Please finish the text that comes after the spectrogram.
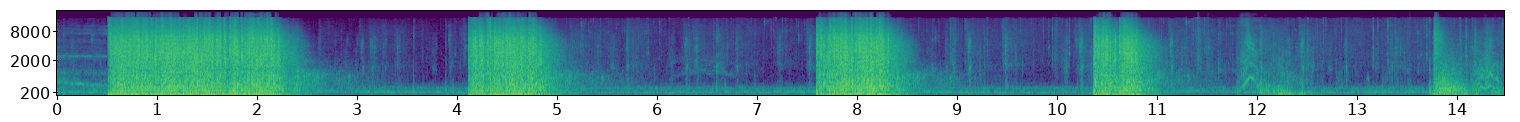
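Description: Bursts of automatic gunfire in the game 7 Days to Die, played with the BorderlandZ mod in Alpha 17.2: five loud volleys of varying length separated by short quiet gaps, with the last ones shorter and fainter.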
